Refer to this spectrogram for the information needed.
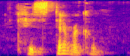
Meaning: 1. Of, or arising from hysteria 2. Having, or prone to having hysterics 3. Provoking uncontrollable laughter
- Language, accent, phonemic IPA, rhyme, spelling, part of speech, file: English, Southern England, /hɪˈstɛɹɪkəl/, -ɛɹɪkəl, hysterical, adjective, LL-Q1860 (eng)-hysterical.wav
